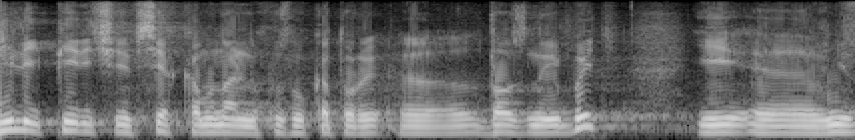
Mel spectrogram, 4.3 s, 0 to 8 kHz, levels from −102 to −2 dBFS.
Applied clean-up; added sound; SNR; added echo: none; none; none; none.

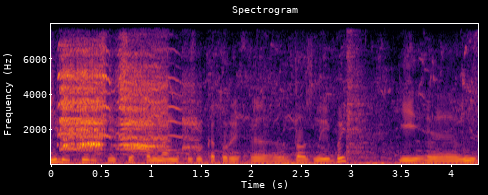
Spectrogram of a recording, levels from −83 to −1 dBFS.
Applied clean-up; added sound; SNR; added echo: none; Chicken, rooster; -3 dB; none.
